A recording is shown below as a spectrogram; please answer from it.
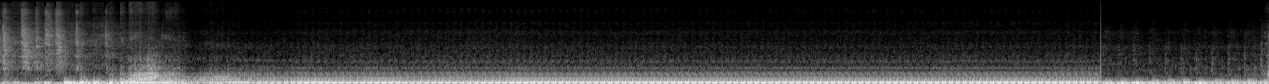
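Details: Honda Transalp XL600 V-twin after fitting replacement carbs (previously cracked carbs, one-cylinder running): a few rough catches, then steady, even idle, low throb, no misfires; no fuel leaks, idle slightly low; normal running.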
